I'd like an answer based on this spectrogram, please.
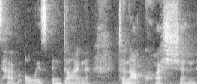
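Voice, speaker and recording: A woman's somewhat breathy, fairly low-pitched voice at a fairly slow pace. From Bermuda. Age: 30s. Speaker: self-help vlogger. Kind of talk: personal reflective monologue.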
